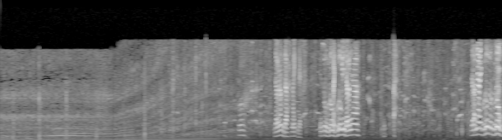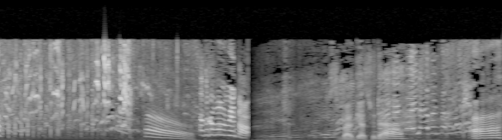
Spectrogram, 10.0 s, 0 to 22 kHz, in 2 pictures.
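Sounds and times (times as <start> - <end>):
motor scooter engine: 0.0 - 7.0.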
